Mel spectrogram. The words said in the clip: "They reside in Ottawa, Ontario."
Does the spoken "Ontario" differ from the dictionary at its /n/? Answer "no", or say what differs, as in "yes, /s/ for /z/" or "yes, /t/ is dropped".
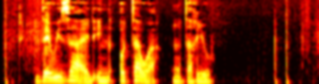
yes, /n/ is dropped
